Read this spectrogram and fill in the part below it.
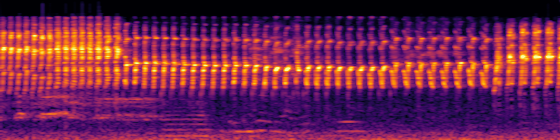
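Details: Lovebird, a strong bird that has competed in several contests, singing a long ekek-style chatter: a fast, unbroken series of high, buzzy pulses at about eight per second, steady and loud throughout, pitch shifting slightly lower midway and rising again near the end.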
